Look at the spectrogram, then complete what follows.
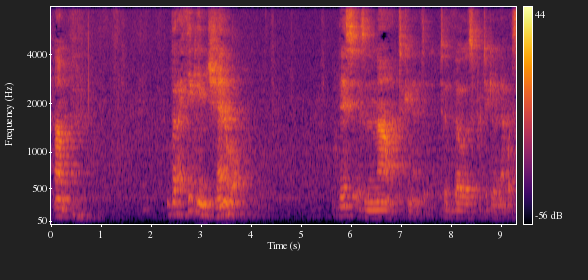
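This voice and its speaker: A man answering audience questions at a university talk, casual and halting, with many restarts. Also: on the low side. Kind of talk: lecture Q&A. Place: university lecture hall. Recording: echoey hall from far off, faint noise.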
